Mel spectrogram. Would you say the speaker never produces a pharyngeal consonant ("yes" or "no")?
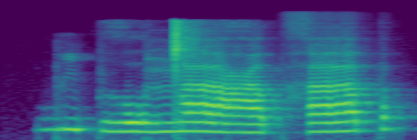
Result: no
